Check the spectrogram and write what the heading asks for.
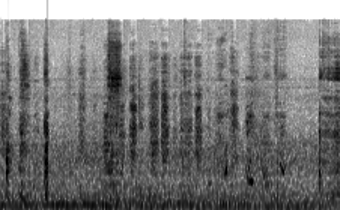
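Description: An injured woman panting in short, uneven breaths, with faint moans.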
